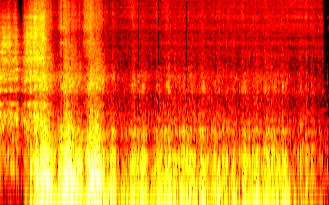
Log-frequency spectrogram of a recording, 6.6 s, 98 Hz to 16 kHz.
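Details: Freshly built 394 stroker V8, first start while cold, timing moved one tooth and not yet set: it cranks, catches with a few loud surges, then settles into a rough, lumpy idle; described as cold natured.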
